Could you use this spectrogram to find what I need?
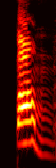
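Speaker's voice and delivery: sudden, high, very loud "pam"; loud imitated blow. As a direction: burst out like a smack on the head.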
